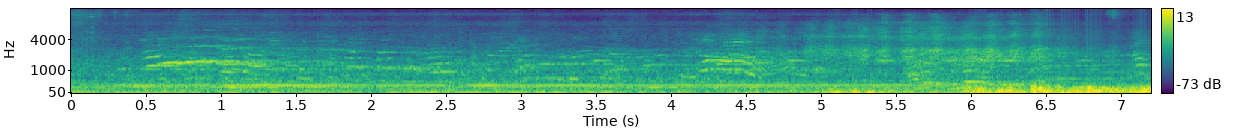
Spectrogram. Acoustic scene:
park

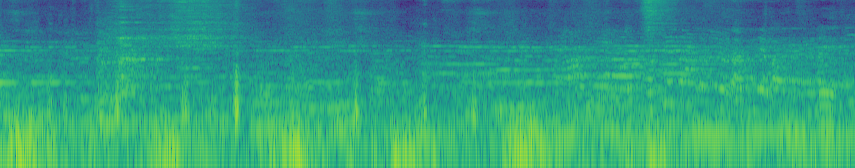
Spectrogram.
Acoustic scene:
cafe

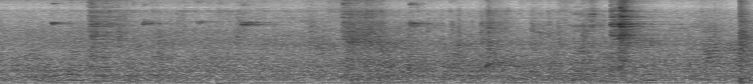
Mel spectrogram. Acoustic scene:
cafe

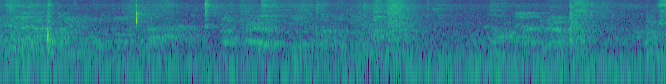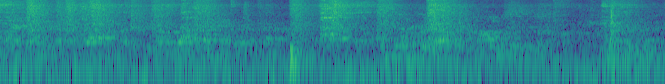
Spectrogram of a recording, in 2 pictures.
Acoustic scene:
restaurant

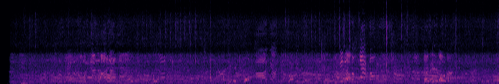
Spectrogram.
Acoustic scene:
park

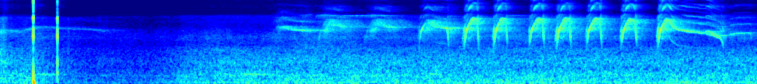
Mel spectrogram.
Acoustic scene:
park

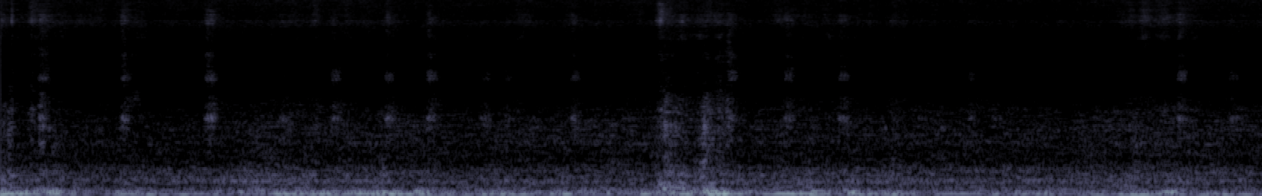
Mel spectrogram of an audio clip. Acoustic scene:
car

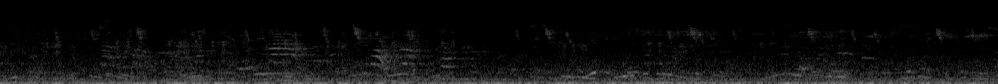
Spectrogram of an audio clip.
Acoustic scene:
park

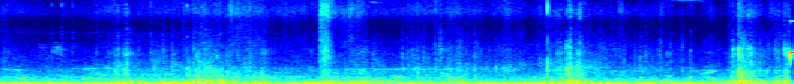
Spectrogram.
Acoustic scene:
bus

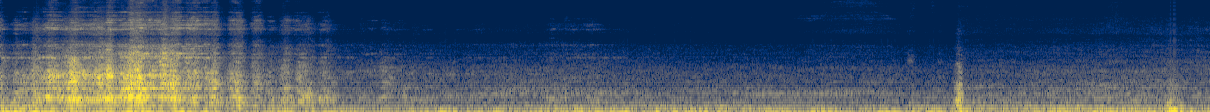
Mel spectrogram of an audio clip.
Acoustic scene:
car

